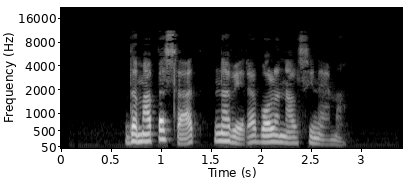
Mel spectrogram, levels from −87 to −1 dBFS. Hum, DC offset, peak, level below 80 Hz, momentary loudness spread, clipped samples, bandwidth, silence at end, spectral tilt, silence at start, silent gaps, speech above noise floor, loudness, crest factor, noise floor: none; under 0.1%; -6 dBFS; -76 dBFS; 15 LU; under 0.1%; 11.5 kHz; 0.6 s; -5 dB/octave; 0.65 s; none; 49 dB; -24 LUFS; 20 dB; -73 dBFS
